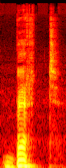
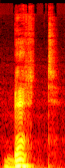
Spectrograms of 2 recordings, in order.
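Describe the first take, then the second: No difference in how they are said.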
